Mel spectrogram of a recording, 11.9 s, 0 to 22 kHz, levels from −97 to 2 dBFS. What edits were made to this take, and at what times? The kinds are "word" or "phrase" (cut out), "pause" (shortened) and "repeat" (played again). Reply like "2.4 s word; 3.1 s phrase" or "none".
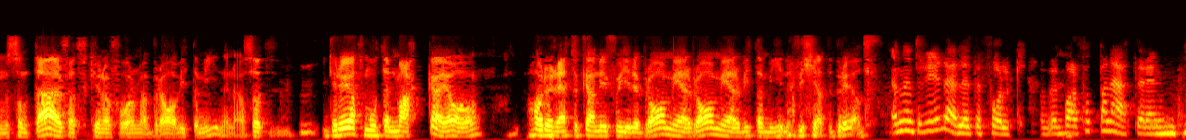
3.2 s pause; 5.7 s word; 6.9 s repeat; 8.8 s pause; 9.2 s word; 10.4 s word

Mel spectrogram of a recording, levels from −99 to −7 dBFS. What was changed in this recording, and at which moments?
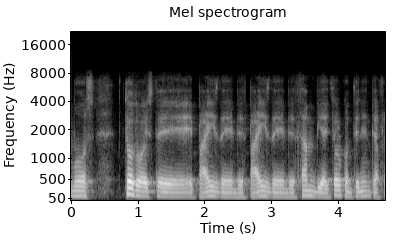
2.6 s repeat

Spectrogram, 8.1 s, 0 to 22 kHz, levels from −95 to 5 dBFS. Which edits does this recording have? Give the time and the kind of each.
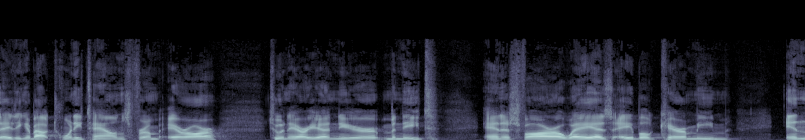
none

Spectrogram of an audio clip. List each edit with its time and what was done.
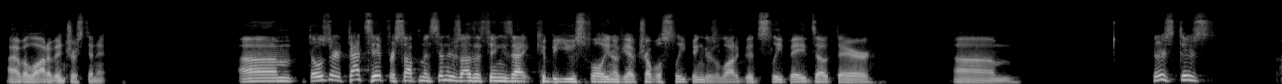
none

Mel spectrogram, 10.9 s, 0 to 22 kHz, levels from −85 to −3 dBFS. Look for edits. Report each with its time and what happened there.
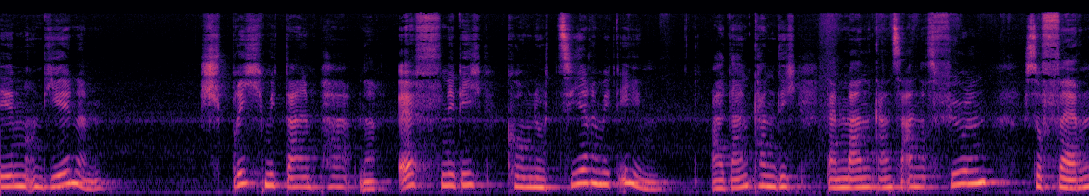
none

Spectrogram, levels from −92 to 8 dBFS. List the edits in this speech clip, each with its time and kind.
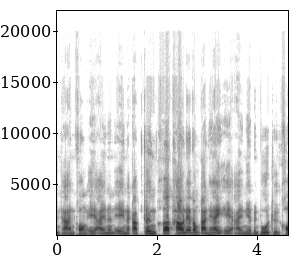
none

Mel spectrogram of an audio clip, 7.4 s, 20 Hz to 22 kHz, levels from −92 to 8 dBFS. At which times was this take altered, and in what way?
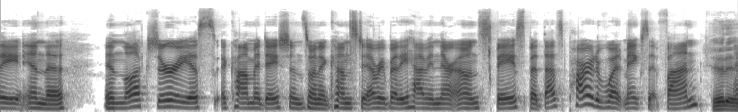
none

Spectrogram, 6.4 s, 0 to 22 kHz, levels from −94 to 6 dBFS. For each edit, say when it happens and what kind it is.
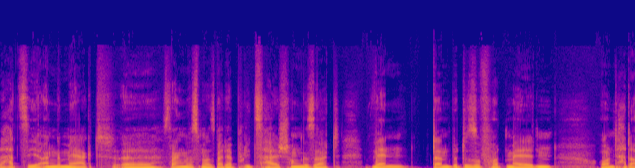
2.1 s word

